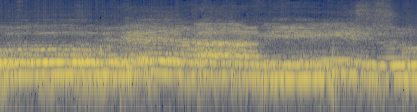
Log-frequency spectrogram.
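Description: A group of men singing unaccompanied, with a low drone held steady under a moving upper voice line.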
